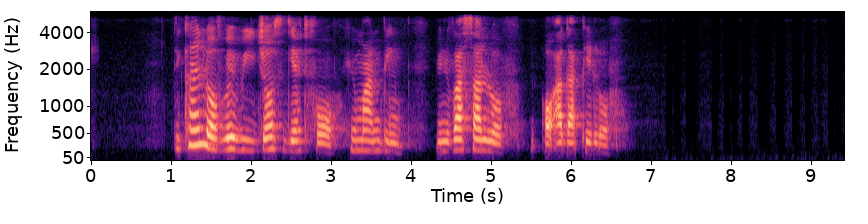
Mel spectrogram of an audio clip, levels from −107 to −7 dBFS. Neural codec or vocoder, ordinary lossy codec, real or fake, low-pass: none; none; real; 5.4 kHz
